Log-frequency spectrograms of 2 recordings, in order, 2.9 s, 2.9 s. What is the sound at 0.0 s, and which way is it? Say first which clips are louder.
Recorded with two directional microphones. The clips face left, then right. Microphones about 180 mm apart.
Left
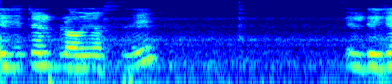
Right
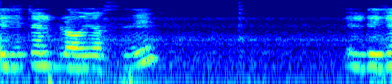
A woman's voice: left 2 dB; 10° left (ahead or behind).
